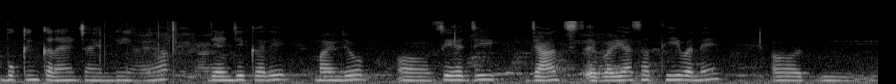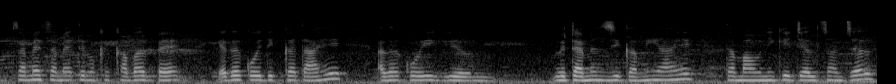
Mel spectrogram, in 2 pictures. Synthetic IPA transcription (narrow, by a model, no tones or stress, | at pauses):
bʊkɪ̃ŋɡkɐɾaːɪɽ̃t͡ɕaːɦĩnd̪ĩaːɦijã | d͡ʑɐ̃ɦɪ̃ɲd͡ʑeːkɐɾe | mãːɦɪ̃ɲd͡ʑo | sɪɦət̪̚d͡ʑiːd͡ʑãːt͡ɕʋɐɽijãsãt̪ʰiʋɐɲe | sɐməjsɐməjt̪emũːkʰexɐbəɾpɛ | kiɐɡəɾkoːid̪ɪkːət̪aːɦe | ɐ̰ɡəɾkoːi | ʋɪʈaːmɪnzd͡ʑiːkɐmiaːɦe | t̪ɐmãʊnikʰed͡ʑɐlsãd͡ʑɐl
